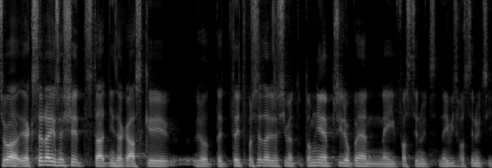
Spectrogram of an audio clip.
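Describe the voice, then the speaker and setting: Against a quiet background, a man talks at a fairly quick pace with hardly any pauses. His intonation stays fairly even. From Czech Republic. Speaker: show host asking questions. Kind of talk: casual political interview. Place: studio.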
